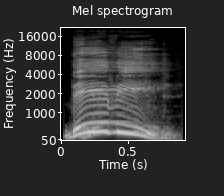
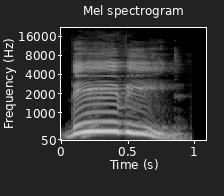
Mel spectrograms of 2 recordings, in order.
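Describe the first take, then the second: First: High, drawn-out call across the distance. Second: High, drawn-out call once more; calling again. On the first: Elizabeth calling back to the distant android, high shout. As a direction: shout the name to someone far off. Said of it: "Elizabeth visszakiáltott az android felé". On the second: Elizabeth calling the silent android again, high shout. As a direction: call his name again, reaching far. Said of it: "kiáltott fel ismét a nő". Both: A narrator's reading.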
